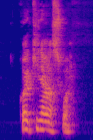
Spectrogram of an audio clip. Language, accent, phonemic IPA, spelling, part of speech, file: French, Canada, /kwa k‿i.l‿ɑ̃ swa/, quoi qu'il en soit, adverb, LL-Q150 (fra)-quoi qu'il en soit.wav
- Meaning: be that as it may, at any rate, in any case, howbeit, anyway, anyhow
